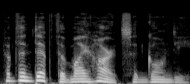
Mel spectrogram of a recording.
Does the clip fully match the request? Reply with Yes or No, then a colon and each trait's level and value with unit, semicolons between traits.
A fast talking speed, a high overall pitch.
No: fast, 250 wpm; low, 125 Hz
